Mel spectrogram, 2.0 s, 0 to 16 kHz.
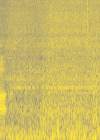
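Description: Steady wind rushing over a helmet-mounted microphone on a motorcycle cruising at about 50 mph, a dense low rumble throughout.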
